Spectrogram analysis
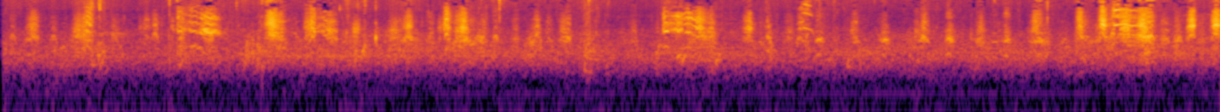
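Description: Gulls give harsh, squawking calls in quick overlapping bursts, several birds at once, with a steady hiss of background noise.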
